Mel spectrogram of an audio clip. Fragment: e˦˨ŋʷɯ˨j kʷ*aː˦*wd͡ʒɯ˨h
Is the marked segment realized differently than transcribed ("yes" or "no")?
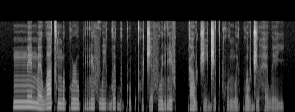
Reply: yes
